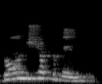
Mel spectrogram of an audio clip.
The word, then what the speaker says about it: bonne journée: Então, eu separei aqui 4, que são as sílabas mais utilizadas, que você pode utilizar, tá bom? A primeira dela é bonne journée, bonne journée, bonne journée.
